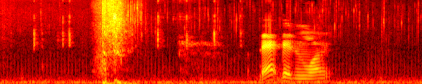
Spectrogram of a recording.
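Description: A giant spider's leg strikes the ground with a sharp thud.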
